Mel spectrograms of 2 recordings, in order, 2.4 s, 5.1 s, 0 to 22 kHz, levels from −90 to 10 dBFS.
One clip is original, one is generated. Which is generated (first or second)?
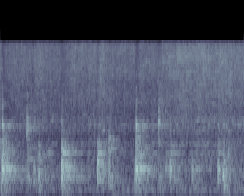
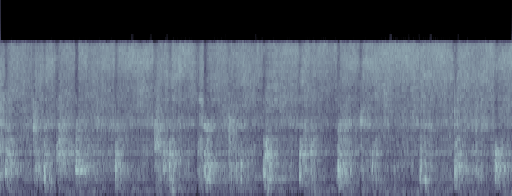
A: second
